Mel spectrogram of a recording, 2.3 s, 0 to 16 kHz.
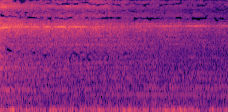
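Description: Low, uneven wind noise on the microphone, with the faint steady whine of the E-flite F-15 Eagle's electric ducted fan flying high overhead.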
